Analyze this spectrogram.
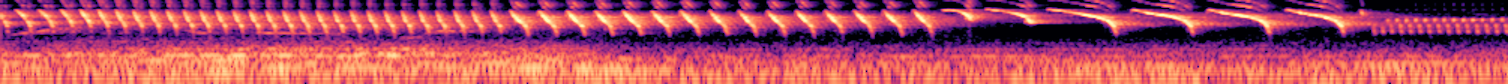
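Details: Singing canary looking for a rival, used as a lure for juvenile canaries learning to sing. A fast high rattle speeds and strengthens, then turns into a run of sharp downslurred chips before stopping.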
